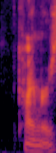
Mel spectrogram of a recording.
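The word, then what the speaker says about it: Keymer: correct way to pronounce Kimer's name, last name? Um, I mean, saying Kimer is fine. I guess if you were to say it German, it might be more like Kaa.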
